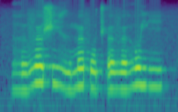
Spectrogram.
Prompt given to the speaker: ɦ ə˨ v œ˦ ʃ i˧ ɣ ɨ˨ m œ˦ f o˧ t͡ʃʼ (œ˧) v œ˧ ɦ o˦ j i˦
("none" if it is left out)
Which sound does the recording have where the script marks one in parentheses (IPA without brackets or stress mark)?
œ˧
